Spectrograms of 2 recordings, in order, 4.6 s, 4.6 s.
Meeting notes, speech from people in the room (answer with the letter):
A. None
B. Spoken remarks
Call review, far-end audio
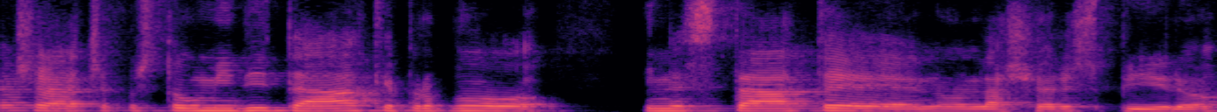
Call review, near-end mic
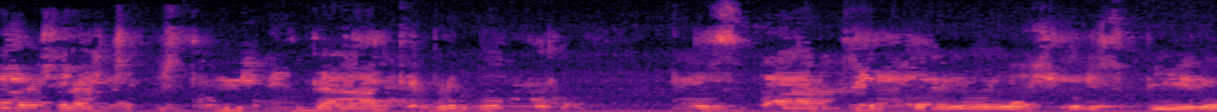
A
